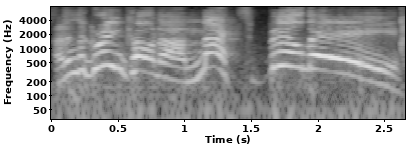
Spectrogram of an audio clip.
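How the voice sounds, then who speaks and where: A young man hosting a TV game show, theatrical and self-mocking, booming out contestant introductions. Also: big pitch swings, a little slow, loud music behind the voice. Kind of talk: hammy TV game show presenting. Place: TV studio.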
